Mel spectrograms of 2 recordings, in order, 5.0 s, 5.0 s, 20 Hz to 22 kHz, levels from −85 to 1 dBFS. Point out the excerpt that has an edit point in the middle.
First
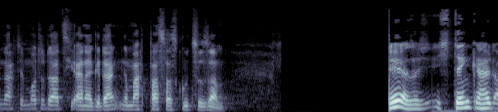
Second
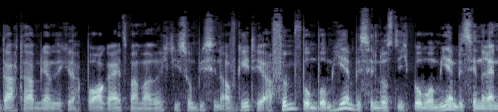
second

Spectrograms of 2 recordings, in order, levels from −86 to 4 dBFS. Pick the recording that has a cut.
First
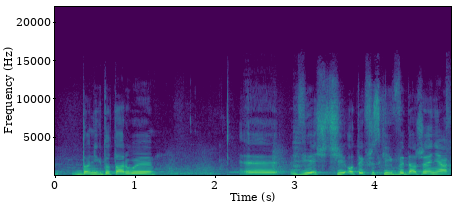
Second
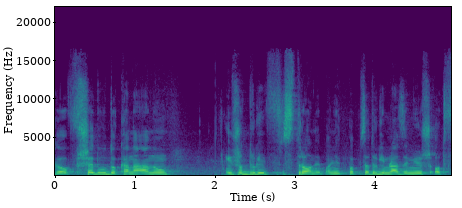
second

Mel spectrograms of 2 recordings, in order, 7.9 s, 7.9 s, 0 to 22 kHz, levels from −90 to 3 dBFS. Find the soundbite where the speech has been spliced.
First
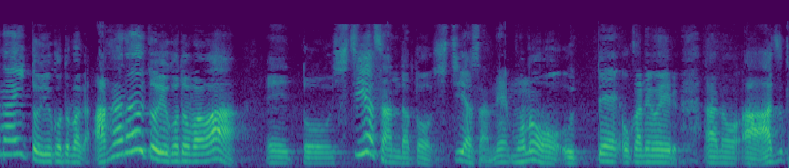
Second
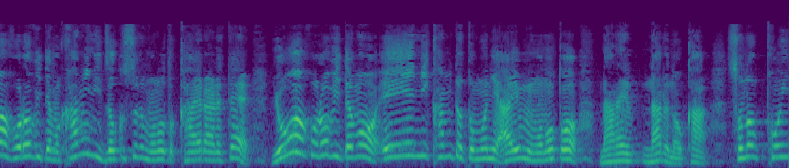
first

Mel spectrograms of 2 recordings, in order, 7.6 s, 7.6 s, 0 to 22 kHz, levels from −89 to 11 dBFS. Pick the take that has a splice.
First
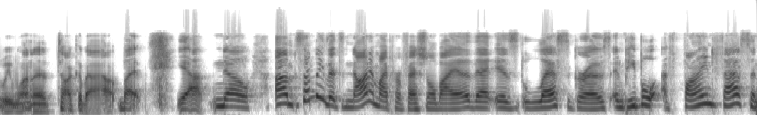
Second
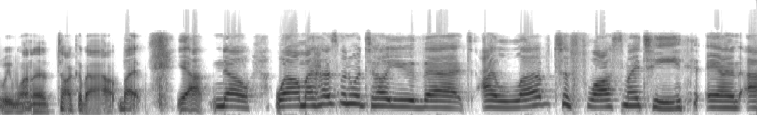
second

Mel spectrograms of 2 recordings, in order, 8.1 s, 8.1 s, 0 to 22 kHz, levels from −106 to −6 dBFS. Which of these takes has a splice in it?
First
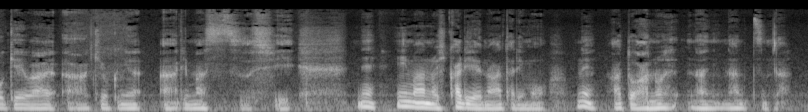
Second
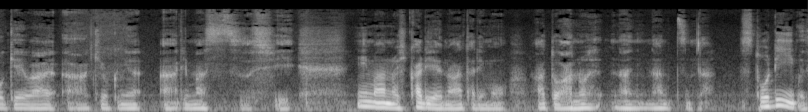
second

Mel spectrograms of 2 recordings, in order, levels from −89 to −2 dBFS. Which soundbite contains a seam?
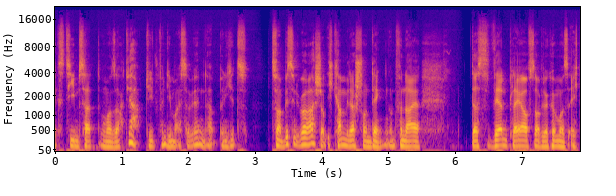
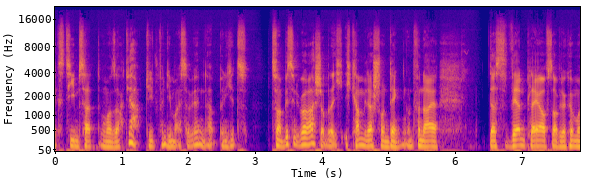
first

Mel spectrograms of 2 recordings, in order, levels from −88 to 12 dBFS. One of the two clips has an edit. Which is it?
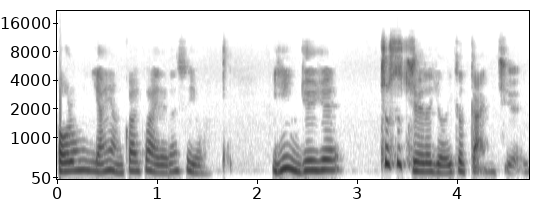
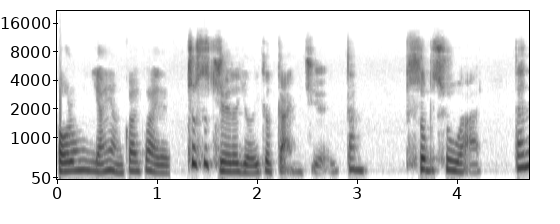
second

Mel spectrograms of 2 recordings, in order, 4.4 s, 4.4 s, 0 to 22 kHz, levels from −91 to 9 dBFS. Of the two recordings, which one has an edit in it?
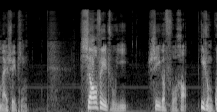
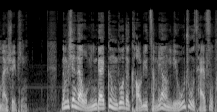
second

